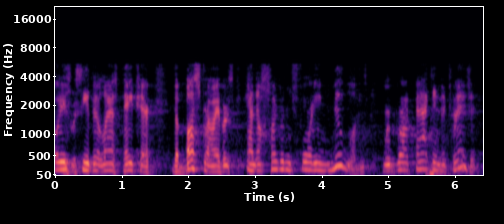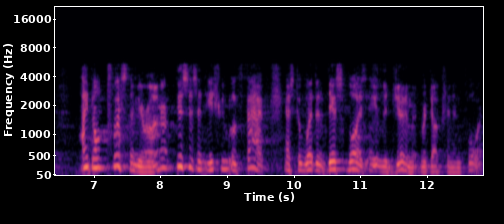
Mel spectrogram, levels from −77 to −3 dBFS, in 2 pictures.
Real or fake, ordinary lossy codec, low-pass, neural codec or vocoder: fake; Opus, 64 kbps; 5.4 kHz; codec, 32 kHz, 1.9 kbps, SNAC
